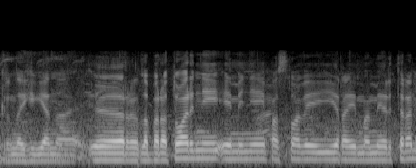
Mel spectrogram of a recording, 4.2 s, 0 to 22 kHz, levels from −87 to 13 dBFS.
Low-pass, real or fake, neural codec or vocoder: 7.2 kHz; real; none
